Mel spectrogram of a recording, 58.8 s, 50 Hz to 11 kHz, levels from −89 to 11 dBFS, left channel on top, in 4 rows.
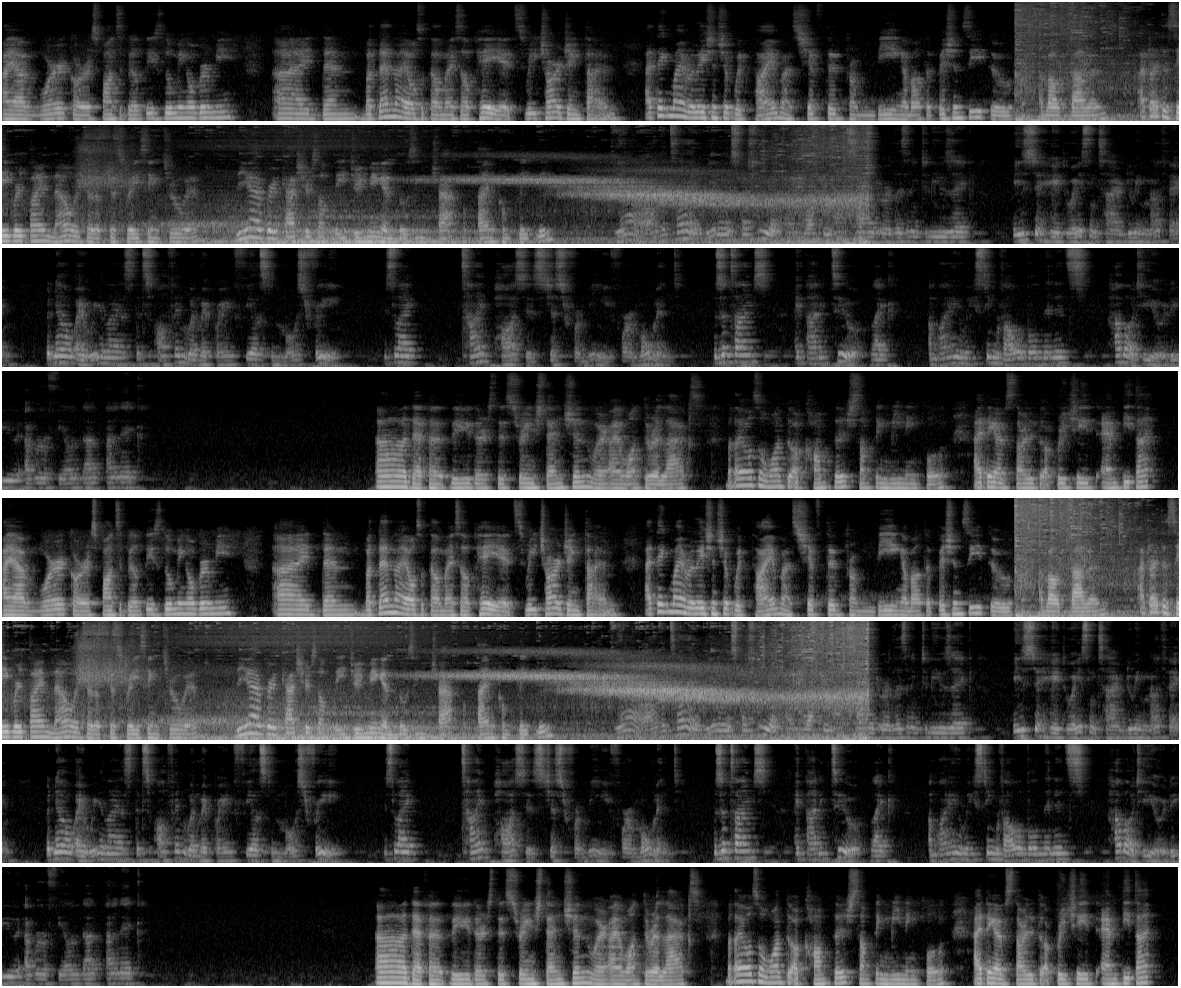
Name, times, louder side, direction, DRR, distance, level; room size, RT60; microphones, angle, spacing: voice 1, 0.0-7.7 8.0-12.6 13.0-13.8 14.2-17.2 17.6-20.4 20.6-21.6 48.8-52.9 53.2-58.5, right 3 dB, 50° right, 0.6 m, -27 dB
sound 1, 12.7-25.6, right 4 dB, 85° right, 0.9 m, -31 dB
voice 2, 22.3-26.8 27.3-29.6 30.0-33.6 34.2-34.6 35.2-37.8 38.3-39.1 39.3-40.6 41.0-42.9 43.2-45.9, right 2 dB, 25° right, 3.0 m, -37 dB
9.5 x 4.3 x 7.1 m
head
